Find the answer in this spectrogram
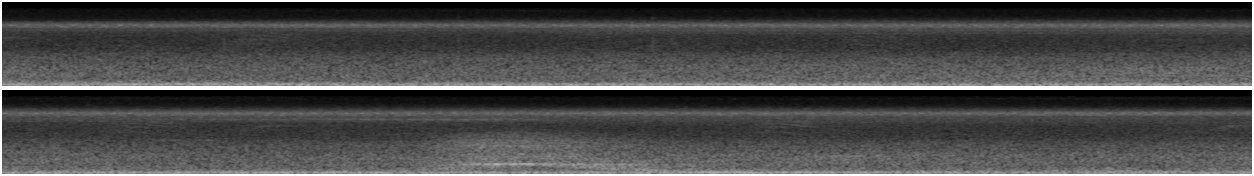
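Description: Insects chirring in a steady high-pitched drone over a low outdoor rumble. About nine seconds in, a brief passing sound falls in pitch.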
